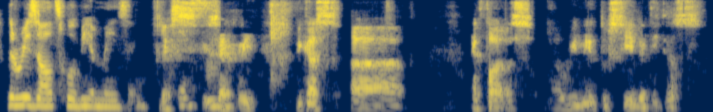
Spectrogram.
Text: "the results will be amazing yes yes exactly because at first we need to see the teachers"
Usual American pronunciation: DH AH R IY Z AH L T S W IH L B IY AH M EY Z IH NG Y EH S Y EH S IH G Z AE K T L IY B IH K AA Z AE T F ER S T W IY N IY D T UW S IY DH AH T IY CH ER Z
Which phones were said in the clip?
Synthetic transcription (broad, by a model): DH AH R IY Z AH L T S W IH L B IY AH M EY Z IH NG Y EH S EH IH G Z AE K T L IY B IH K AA S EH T F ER S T W IY N IY D T UW S IY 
